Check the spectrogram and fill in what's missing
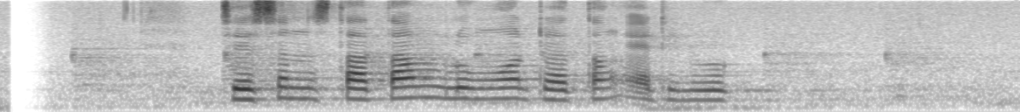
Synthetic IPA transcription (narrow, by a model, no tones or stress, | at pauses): d͡ʒ̥a̤sənst̪at̪amluŋɔɖ̥a̤t̪əŋɛ̰d̥i̤nwʊk̚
